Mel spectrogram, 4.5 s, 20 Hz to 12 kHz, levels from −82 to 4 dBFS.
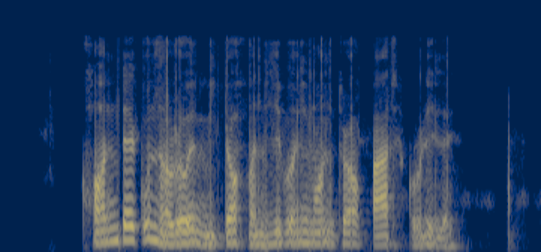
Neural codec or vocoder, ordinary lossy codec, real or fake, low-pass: codec, 16 kHz, 4 kbps, FunCodec, trained on LibriTTS, 50 frames a second; MP3, 96 kbps; fake; 7.2 kHz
